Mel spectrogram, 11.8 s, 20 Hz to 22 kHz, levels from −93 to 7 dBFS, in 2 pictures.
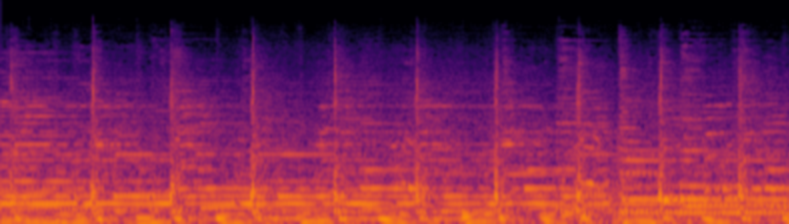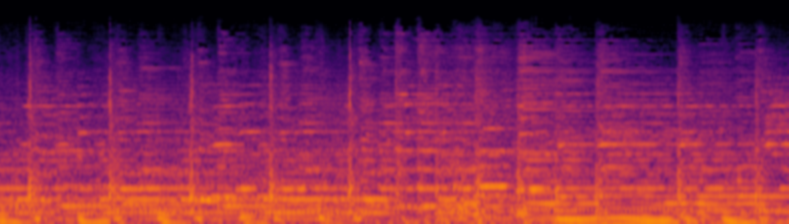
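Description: A block size mismatch (truncated) runs throughout the clip. One stage hands over blocks that fit a 1024-sample size, and the next stage takes less than that from each, so the tail of every block is discarded. Each cut leaves a small discontinuity, and these repeat into a steady buzz at 43.1 Hz, the block rate. The playback speed stays at 1.0, so the sound keeps its original pace and pitch while the buzz sits underneath it.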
